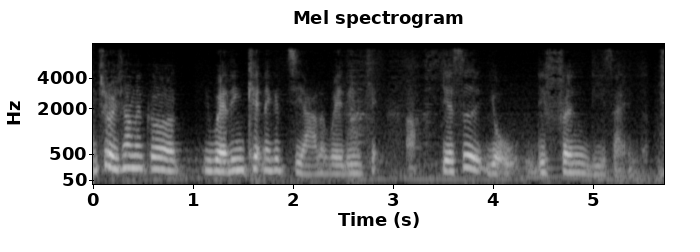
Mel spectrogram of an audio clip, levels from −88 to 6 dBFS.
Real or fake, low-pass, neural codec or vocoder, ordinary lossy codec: fake; 7.2 kHz; codec, 16 kHz, 0.4 kbps, LongCat-Audio-Codec; none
